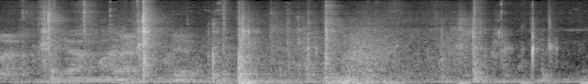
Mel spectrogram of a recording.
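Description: Indistinct voices of people talking, broken by three or four sharp knocks, over a steady low hum.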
